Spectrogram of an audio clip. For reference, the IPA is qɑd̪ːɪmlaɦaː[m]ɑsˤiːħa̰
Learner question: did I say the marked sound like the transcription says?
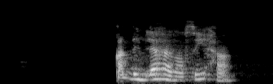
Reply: no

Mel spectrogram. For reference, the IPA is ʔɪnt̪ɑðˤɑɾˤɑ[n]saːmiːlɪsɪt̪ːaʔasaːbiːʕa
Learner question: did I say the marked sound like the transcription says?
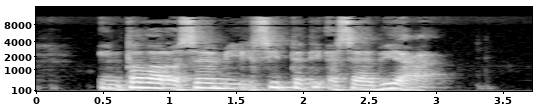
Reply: no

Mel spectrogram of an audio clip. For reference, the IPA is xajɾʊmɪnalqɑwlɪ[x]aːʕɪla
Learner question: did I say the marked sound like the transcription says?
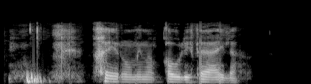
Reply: no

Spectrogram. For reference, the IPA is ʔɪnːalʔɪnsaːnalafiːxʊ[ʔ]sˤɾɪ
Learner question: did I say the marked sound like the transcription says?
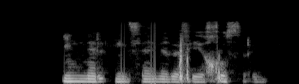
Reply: no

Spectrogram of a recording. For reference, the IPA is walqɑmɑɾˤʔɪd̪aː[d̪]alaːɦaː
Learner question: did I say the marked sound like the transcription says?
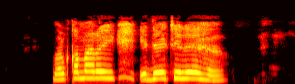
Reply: no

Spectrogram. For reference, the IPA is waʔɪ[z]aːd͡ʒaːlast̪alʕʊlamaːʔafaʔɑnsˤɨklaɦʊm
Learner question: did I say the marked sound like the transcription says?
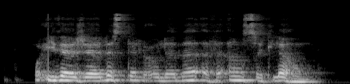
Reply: no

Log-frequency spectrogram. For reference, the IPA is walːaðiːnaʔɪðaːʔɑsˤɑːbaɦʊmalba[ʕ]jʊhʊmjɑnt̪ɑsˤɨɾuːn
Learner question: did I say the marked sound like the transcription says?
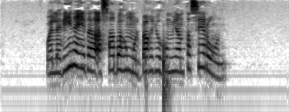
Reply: no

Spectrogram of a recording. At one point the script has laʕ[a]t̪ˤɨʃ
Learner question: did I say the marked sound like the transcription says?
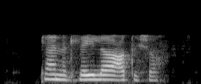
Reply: no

